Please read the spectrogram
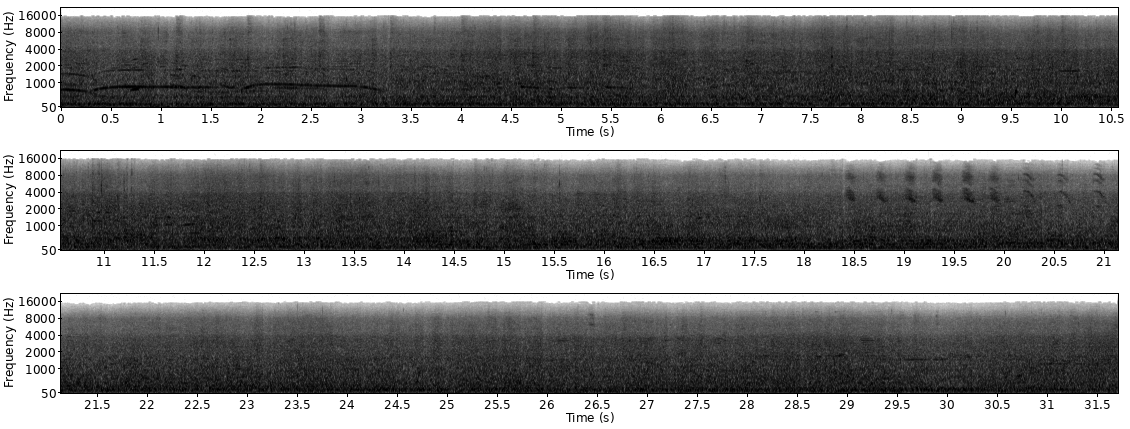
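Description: Motorboat engine running steadily on the water, with wind on the microphone.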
